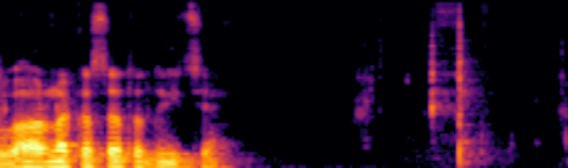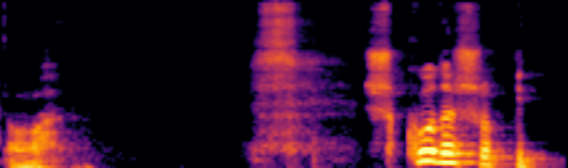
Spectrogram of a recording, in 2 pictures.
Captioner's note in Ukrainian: сопіння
